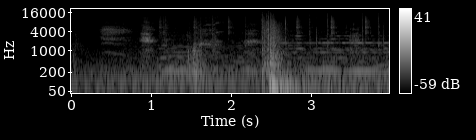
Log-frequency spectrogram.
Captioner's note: woman whimpers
